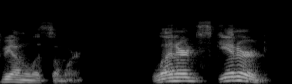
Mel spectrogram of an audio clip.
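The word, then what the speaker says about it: Lynyrd Skynyrd: it deserves to be on the list somewhere Leonard Skynyrd pronounced Leonard skinnered I like early Leonard Skinner but I'm I'm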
